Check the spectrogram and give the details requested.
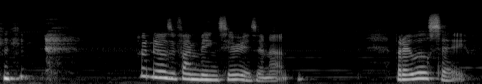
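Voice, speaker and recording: Casting: actress as jealous, flirtatious female fantasy villain for audio roleplay; mellow, breathy, smug, soft music underneath. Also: on the high side, sing-song, takes it slowly. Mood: jealous, teasing. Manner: smug, taunting, breathy murmurs. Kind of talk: intimate scripted audio roleplay addressed to the listener.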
